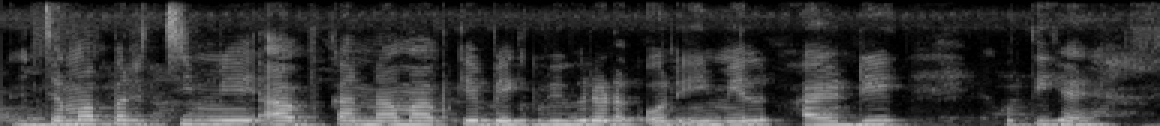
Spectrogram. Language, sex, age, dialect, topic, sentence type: Hindi, female, 18-24, Awadhi Bundeli, banking, statement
